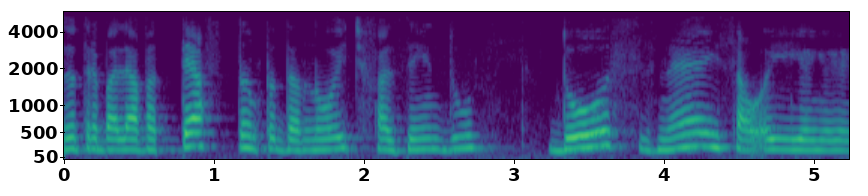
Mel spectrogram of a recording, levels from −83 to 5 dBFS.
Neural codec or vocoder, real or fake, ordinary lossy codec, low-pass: vocoder, 44.1 kHz, 128 mel bands every 512 samples, BigVGAN v2; fake; none; 5.4 kHz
